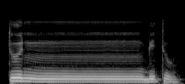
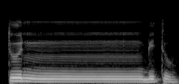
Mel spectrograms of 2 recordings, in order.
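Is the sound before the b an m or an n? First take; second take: n; n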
